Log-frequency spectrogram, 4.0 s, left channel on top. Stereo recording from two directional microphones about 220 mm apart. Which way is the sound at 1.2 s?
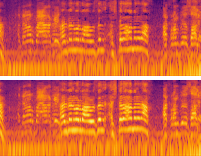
20° right (ahead or behind).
